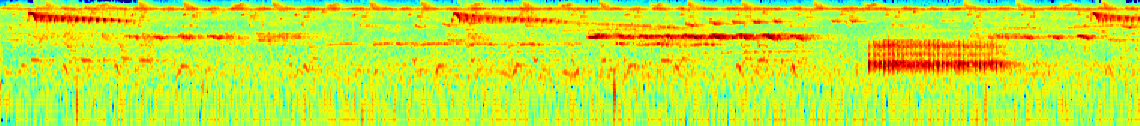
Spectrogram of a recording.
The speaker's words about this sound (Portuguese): É o caso, por exemplo, desse pássaro que canta a poucos metros de nós. É uma choquinha ornada. O seu canto agudo e delicado avisa os outros pássaros que o dia já começou.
